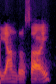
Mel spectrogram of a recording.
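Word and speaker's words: Juan Rosai: The J is silent here, so Jan Rosai.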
